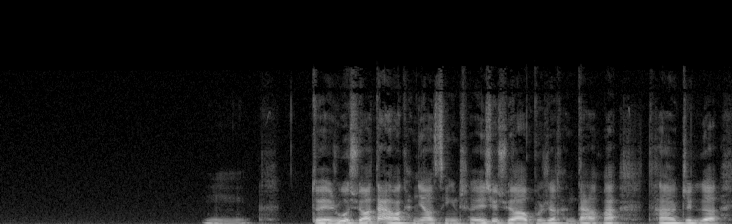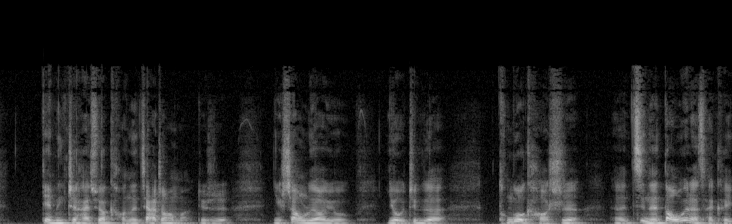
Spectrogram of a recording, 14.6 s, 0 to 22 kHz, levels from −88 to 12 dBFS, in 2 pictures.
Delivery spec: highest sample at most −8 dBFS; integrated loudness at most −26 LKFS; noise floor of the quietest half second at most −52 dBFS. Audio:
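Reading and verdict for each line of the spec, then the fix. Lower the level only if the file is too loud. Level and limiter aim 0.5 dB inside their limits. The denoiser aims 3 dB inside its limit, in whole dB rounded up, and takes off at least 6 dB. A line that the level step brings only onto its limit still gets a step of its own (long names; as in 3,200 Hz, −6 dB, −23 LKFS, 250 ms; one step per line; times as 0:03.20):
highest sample −3.0 dBFS: out of spec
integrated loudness −17.5 LKFS: out of spec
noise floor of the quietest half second −62 dBFS: in spec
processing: level −9 dB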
